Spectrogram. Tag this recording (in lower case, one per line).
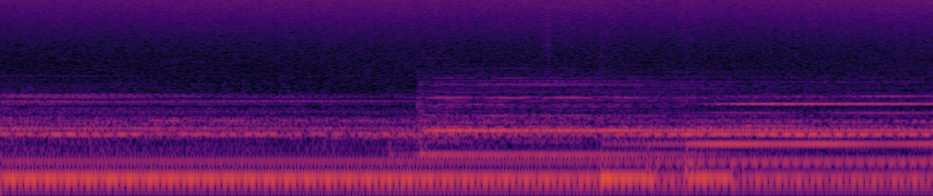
gong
